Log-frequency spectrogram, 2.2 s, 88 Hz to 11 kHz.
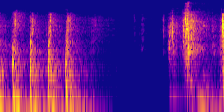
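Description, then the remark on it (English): Four firm knocks on the wooden door of apartment 2A on the second floor, in quick, even succession, followed by a short pause and then a second burst of louder knocking. “We went up a flight of carpeted stairs and knocked on the door of 2A.”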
